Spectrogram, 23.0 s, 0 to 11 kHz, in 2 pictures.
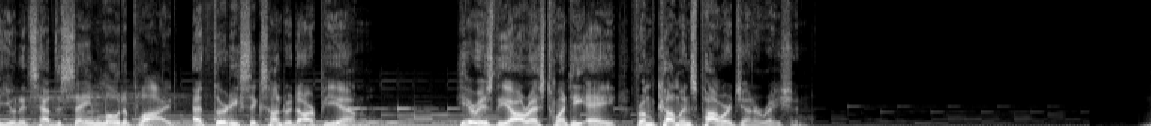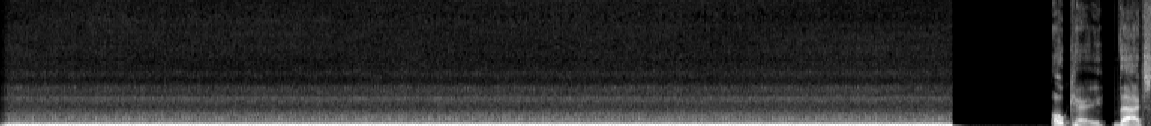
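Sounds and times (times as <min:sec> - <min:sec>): generator running under load: 0:11.5 - 0:21.0.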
